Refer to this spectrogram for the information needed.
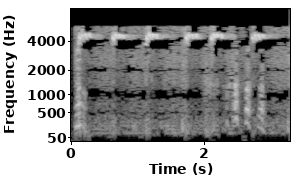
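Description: cricket chirping sound effect

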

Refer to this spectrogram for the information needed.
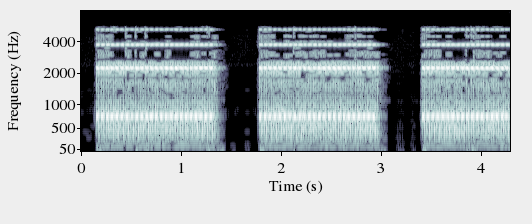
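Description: telephone ringing

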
